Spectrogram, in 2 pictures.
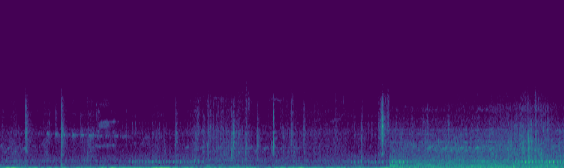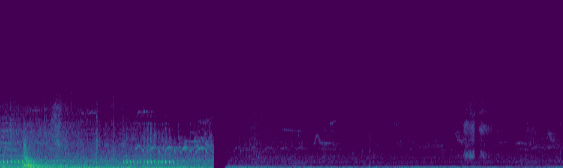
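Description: A vehicle engine running steadily with a low hum, with birds chirping. The sound breaks off abruptly about two-thirds of the way through and carries on quieter.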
